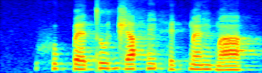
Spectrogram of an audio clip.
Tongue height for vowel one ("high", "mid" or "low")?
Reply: high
